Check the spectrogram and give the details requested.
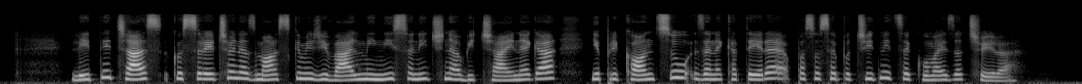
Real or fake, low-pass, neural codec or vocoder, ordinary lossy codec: fake; 10.8 kHz; codec, 24 kHz, 0.5 kbps, DualCodec; MP3, 64 kbps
